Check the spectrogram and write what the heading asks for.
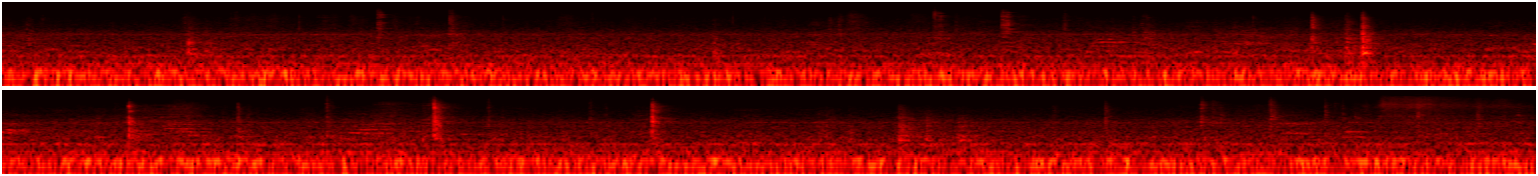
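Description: Steady low rumble of a busy kitchen with a gas burner on high flame, broken by scattered sharp clacks as lobster shells knock against a stainless steel pan and the stockpot while the lobsters are dropped into boiling water.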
